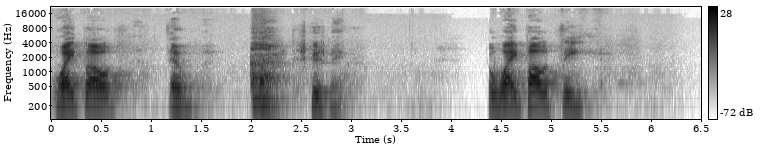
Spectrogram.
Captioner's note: clears throat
